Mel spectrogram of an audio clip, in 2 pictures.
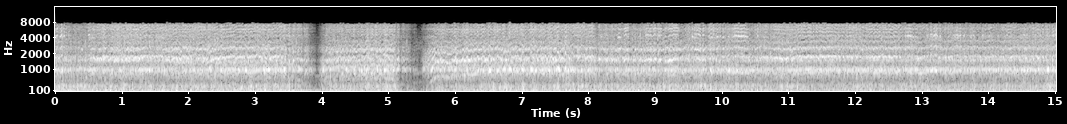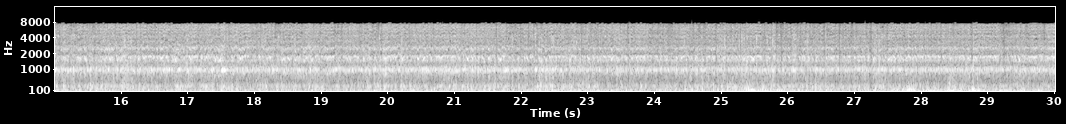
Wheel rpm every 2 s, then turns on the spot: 220, 180, 110, 170, 210, 230, 230, 230, 240, 240, 240, 230, 230, 230, 230.
none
